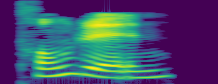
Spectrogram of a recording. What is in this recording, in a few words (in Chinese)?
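"同人", Mandarin Chinese; hsk; chinese flashcards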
